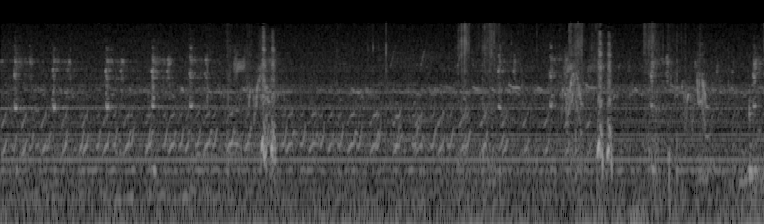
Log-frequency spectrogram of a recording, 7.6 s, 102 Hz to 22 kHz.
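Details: Several red-billed hornbills at Djuma, 05:34 on 10/02/19, giving a dense, rhythmic stream of rapid clucking notes that stacks into a busy chorus, with brief sharp clicks and high bird chips scattered through.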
